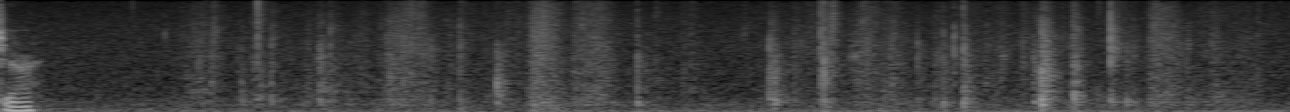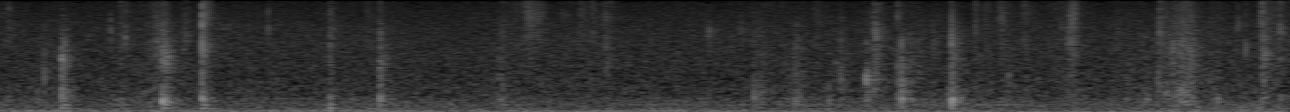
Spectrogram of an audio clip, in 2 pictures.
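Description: A cat's paws scratch and rustle against a sisal scratcher.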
